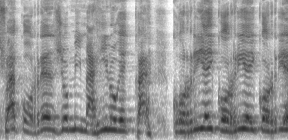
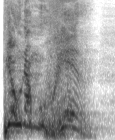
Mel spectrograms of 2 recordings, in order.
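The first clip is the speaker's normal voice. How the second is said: impassioned sermon climax; fiery preaching; 6 semitones higher than usual. Acted. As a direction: proclaim it to the whole congregation. Preacher narrating miracle, full force.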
